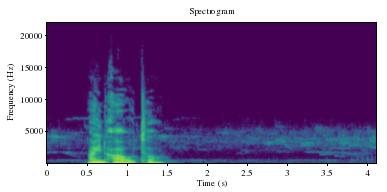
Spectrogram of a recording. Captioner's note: german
